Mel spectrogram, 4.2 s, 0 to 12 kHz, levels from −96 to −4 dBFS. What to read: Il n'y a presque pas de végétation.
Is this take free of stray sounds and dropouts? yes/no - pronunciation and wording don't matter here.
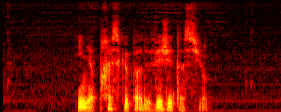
yes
